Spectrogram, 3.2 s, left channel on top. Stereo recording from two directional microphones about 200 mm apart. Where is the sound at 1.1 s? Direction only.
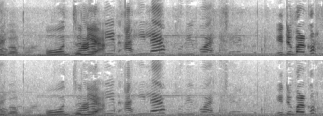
Centre (ahead or behind).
